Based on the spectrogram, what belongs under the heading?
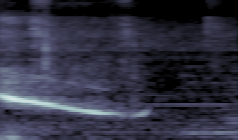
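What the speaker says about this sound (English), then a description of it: "You want me to whistle one more time?" A person gives a single short whistle that slides smoothly downward in pitch, clear and close, followed by quiet.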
